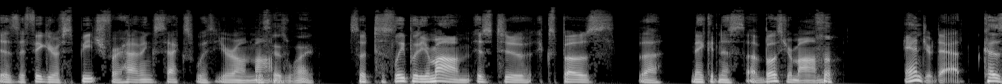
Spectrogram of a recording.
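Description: No technical faults can be heard anywhere in the recording.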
